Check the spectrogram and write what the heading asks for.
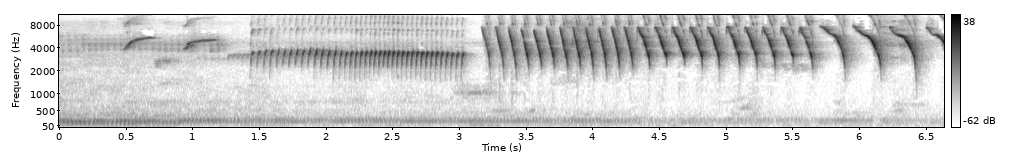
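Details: Training song of a Belgian canary: two short rising whistles, then a steady rolling buzzy trill held for about two seconds, breaking into a fast rattling run of sharp notes and ending with slower, swooping downslurred whistles.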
